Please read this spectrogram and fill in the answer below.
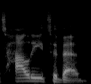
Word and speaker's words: Hali Tebeb: It's Hali Tebeb. That's how you say it.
